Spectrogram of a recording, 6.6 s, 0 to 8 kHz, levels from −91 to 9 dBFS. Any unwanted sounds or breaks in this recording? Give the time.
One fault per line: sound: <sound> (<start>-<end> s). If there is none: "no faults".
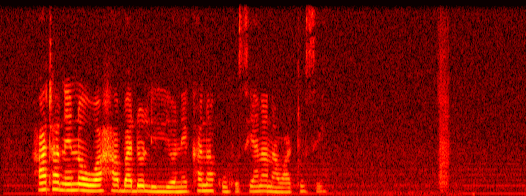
sound: squeak (5.5-5.7 s)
